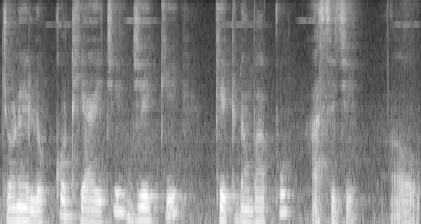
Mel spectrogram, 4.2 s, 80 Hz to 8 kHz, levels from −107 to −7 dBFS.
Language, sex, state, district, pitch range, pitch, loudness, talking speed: Odia, male, Odisha, Khordha, 110-140 Hz, 120 Hz, -18 LUFS, 140 wpm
